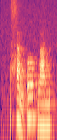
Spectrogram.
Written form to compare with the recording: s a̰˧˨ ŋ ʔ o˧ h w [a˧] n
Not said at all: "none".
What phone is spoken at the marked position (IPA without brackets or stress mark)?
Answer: a˧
